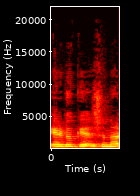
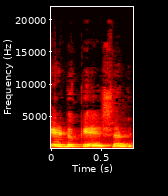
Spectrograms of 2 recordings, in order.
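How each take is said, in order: The two takes are said the same way.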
